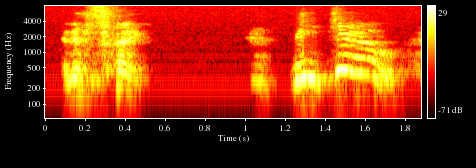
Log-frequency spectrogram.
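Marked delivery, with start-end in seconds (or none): 1.2-1.8 surprised reply. Retold or imitated. Punchline reply.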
